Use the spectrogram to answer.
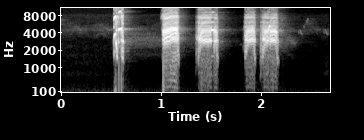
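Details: Black francolin calling: five harsh, grating notes, given as a single note, then a pair, then another close pair, in a clear rhythmic phrase against silence.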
